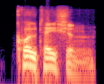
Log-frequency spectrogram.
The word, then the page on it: quotation: British English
